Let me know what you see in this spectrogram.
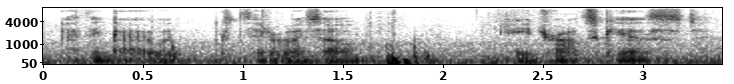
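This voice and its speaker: Over noticeable background noise, a soft-spoken man with a very deep, low pitch moves through very wide pitch swings at a moderate pace. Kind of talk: ASMR soft-spoken casual talk to camera about books. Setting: typical close-mic ASMR recording at home.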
